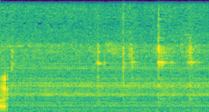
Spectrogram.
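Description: A few faint metallic clinks of lug nuts being spun onto wheel studs by hand, over a steady low background hiss.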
